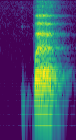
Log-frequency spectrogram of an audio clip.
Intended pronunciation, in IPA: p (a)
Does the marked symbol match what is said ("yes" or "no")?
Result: no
